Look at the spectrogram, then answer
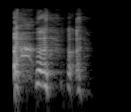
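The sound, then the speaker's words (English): A quick cluster of three or four harsh coughs, running together in under a second before silence falls. “Oh, man, I was coughing there.”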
